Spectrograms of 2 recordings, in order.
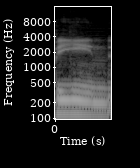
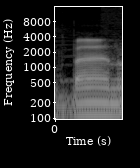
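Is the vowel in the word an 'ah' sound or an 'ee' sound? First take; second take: ee sound; ah sound. First: The vowel is a long ee sound. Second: The vowel is an open ah sound. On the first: The speaker calls it wrong. "It's not Bean" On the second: The speaker calls it right. "that's how you pronounce it, Ban Og"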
